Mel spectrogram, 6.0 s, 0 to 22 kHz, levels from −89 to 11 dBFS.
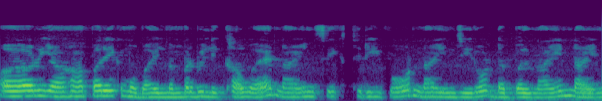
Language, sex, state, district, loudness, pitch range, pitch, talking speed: Hindi, female, Haryana, Rohtak, -17 LUFS, 170-195 Hz, 180 Hz, 200 wpm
